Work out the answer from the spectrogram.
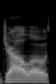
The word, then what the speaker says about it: giallo: venice and it's 1979 you know what i say it differently every time i know it's jollo some people say giallo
